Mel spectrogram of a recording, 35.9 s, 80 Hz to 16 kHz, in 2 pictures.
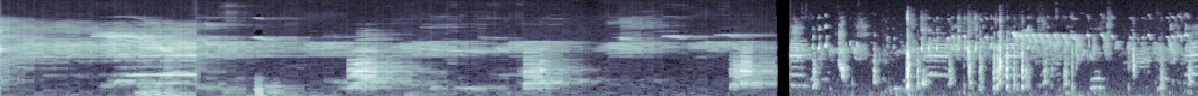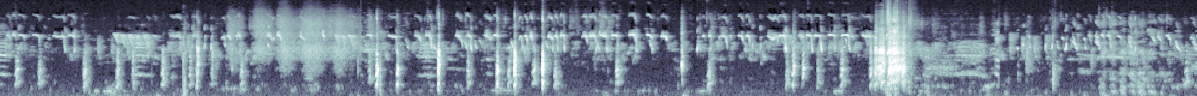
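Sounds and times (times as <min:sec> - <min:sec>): chickens clucking and chirping: 0:11.9 - 0:35.9
beaks tapping on feed: 0:12.2 - 0:31.7.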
